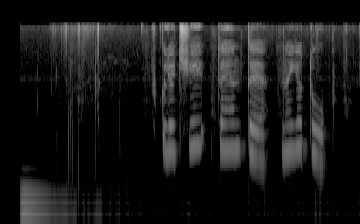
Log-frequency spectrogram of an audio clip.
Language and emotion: Russian, sad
